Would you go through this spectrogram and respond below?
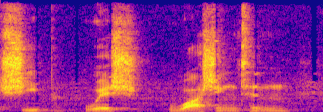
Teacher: so that's only one sound though you can't separate sh into s and huh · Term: esch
